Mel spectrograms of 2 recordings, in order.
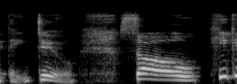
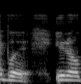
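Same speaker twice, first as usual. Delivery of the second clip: ordinary talk, nothing marked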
